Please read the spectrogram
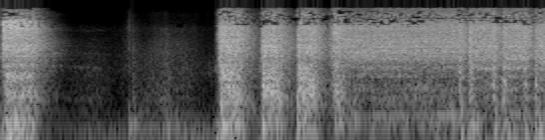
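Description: Compressed air hissing from an air hose pressed onto a coreless ATV tire valve stem: a short blast at the start, then a steady rush from about a second and a half in. The tire is not yet taking air because the beads are still unseated.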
